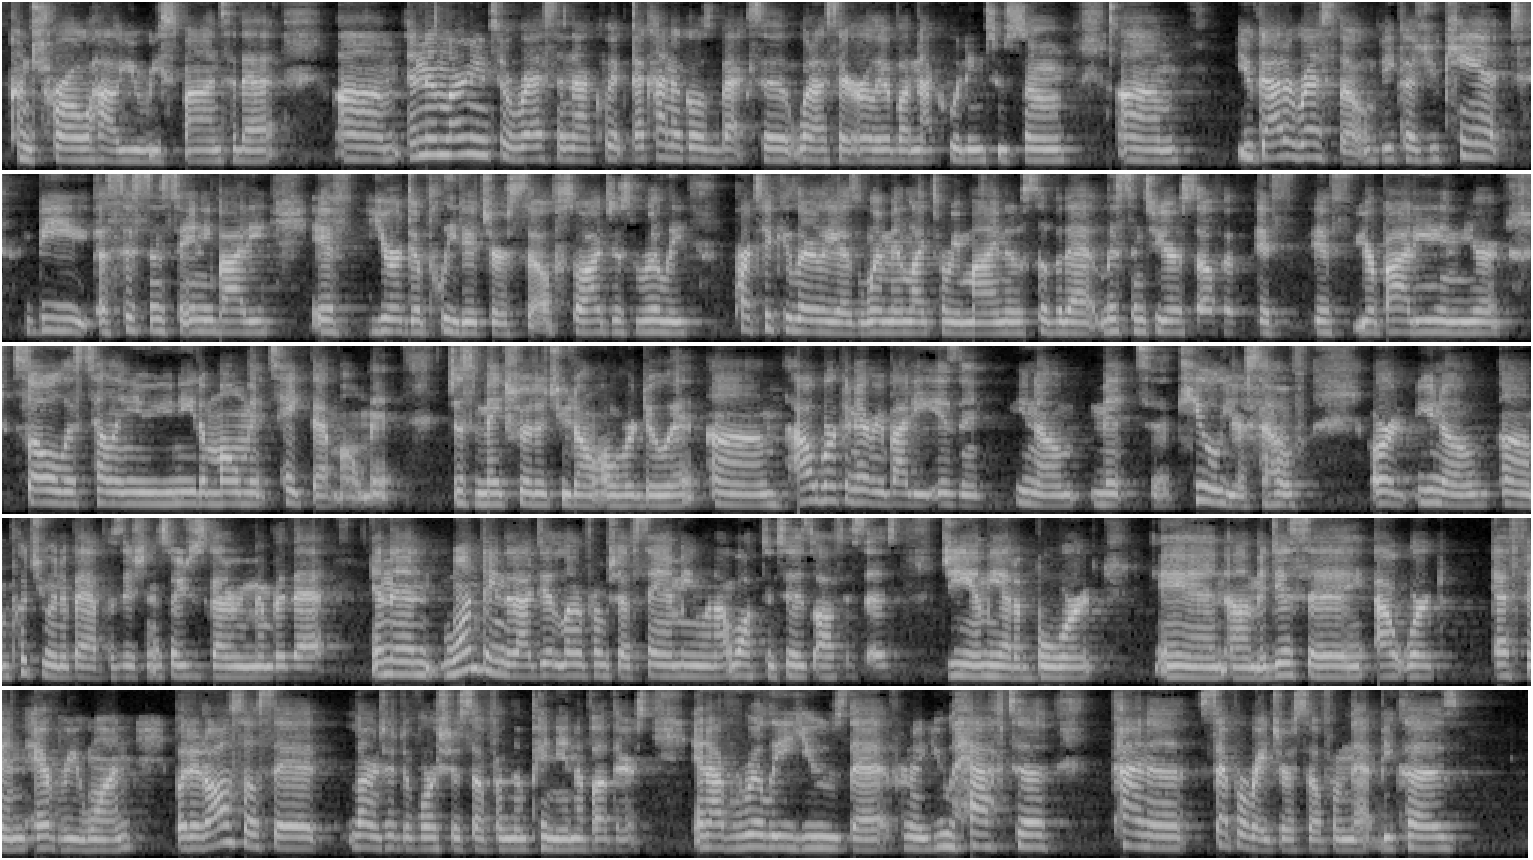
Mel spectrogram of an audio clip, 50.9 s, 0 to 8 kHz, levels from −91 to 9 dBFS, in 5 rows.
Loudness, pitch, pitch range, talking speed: -17 LUFS, 195 Hz, 185-215 Hz, 210 wpm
